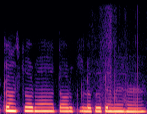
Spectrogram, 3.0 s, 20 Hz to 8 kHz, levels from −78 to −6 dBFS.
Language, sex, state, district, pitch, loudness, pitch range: Hindi, female, Bihar, Patna, 245 Hz, -15 LUFS, 235-250 Hz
